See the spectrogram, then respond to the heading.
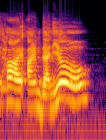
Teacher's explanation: it's a falling intonation again falling intonation because i lower my voice at the end of the sentence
